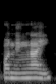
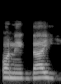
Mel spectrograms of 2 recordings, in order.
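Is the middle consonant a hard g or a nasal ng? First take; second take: nasal ng; hard g. First: The middle consonant is a nasal ng sound. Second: The middle consonant is a hard g sound. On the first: This is how the word is actually read. "tapi cara bacanya itu onengai" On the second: This is how the word is written. "kalau ditulis onegai ya"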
